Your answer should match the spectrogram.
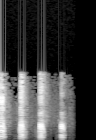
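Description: A flamingo calls four times in quick succession, loud nasal honks spaced evenly about a third of a second apart, with nothing else around them.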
